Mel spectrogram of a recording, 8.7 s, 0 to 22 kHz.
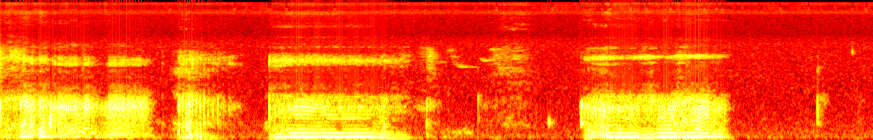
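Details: Snoring: loud, deep, vibrating snores in long drawn breaths with short pauses, about 19 a minute, in a small room.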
